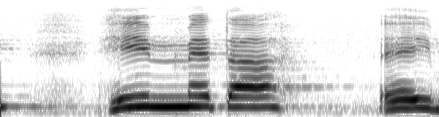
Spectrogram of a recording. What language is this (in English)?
Finnish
